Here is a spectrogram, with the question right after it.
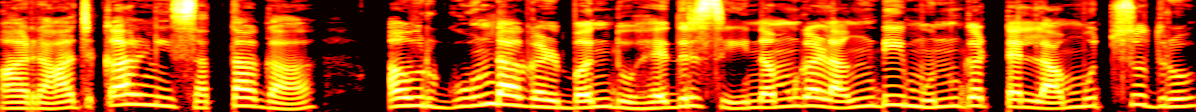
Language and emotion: Kannada, fearful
